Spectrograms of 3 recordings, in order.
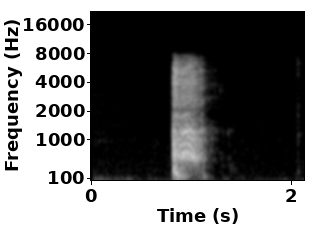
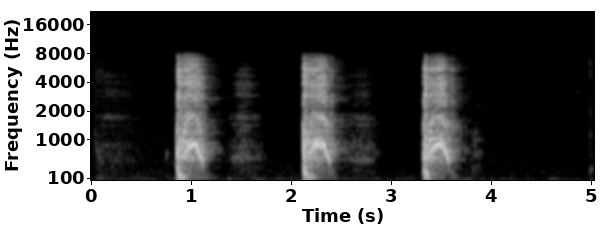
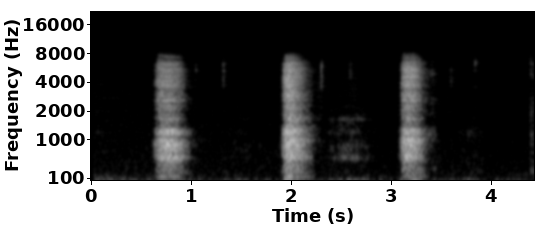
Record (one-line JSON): {"cough_length": "2.1 s", "cough_amplitude": 28129, "cough_signal_mean_std_ratio": 0.3, "three_cough_length": "5.0 s", "three_cough_amplitude": 30431, "three_cough_signal_mean_std_ratio": 0.35, "exhalation_length": "4.4 s", "exhalation_amplitude": 23965, "exhalation_signal_mean_std_ratio": 0.29, "survey_phase": "alpha (2021-03-01 to 2021-08-12)", "age": "45-64", "gender": "Male", "wearing_mask": "No", "symptom_none": true, "smoker_status": "Ex-smoker", "respiratory_condition_asthma": false, "respiratory_condition_other": false, "recruitment_source": "REACT", "submission_delay": "3 days", "covid_test_result": "Negative", "covid_test_method": "RT-qPCR"}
